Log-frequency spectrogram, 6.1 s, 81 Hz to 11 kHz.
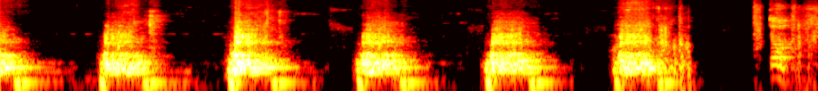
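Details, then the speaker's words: Systolic murmur in the aortic area, attributed to aortic valve stenosis: regular heart cycles near 62 a minute, each opening with a loud blowing murmur. "Então, começou soprando, é um sopro sistólico, certo?"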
